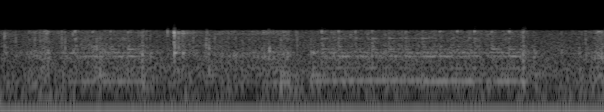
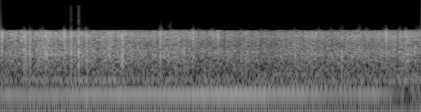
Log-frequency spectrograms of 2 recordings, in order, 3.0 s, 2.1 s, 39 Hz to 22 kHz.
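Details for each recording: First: Brass elephant rotary telephone after dial was cleaned, adjusted, oiled and its mounting tightened: steady light whirring tick as dial spins back, even speed, no drag or hesitation. Normal rotary dial return. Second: Elephant brass telephone, old-style T1 carbon transmitter, handset checked after other repairs: constant harsh crackling hiss over a faint line hum after dialing; static from the aging transmitter, which is to be replaced.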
